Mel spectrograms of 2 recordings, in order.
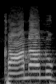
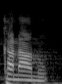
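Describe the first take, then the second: First: The first vowel is drawn out long. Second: The first vowel is kept short. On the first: The speaker calls it wrong. "కానాను కాదండి" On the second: The speaker calls it right. "ఖచ్చితంగా pronunciations కరెక్ట్గా పలకాలి"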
